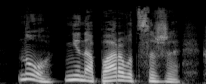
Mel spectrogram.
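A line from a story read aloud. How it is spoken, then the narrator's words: Snorting. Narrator (Russian): хмыкнул Демид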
